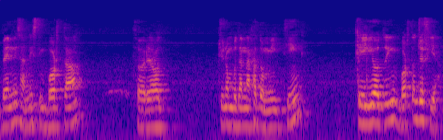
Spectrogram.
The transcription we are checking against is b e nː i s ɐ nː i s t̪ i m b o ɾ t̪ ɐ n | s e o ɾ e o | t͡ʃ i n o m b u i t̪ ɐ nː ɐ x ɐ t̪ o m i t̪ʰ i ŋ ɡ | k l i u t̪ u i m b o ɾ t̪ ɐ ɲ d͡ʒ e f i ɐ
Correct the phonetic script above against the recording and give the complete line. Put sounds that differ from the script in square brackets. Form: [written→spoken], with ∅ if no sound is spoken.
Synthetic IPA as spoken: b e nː i s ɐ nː i s t̪ i m b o ɾ t̪ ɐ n | [s→θ] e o ɾ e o | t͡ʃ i n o m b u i t̪ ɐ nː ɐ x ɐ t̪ o m i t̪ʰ i ŋ ɡ | k l i [u→o] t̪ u i m b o ɾ t̪ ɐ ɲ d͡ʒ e f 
